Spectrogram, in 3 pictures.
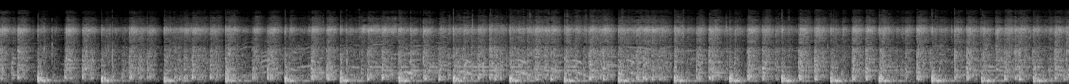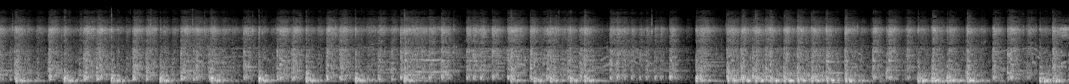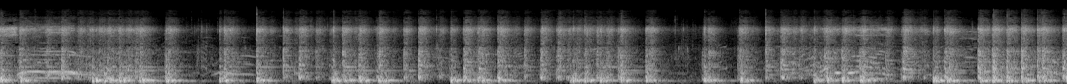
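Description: A batucada percussion group drumming: bass drums keeping a steady pulse of about two to three beats a second under dense snare-drum patterns. About halfway through, the bass pattern changes, with a couple of brief breaks.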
